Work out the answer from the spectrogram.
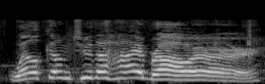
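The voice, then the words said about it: Poor impression of show announcer. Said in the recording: “impression of our announcer, Beefy Cakes ... That's awful.”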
